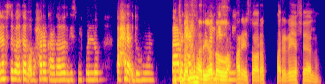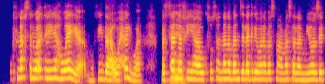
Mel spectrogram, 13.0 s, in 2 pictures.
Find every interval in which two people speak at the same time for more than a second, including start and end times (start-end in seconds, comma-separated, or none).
3.5-4.8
